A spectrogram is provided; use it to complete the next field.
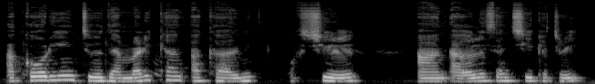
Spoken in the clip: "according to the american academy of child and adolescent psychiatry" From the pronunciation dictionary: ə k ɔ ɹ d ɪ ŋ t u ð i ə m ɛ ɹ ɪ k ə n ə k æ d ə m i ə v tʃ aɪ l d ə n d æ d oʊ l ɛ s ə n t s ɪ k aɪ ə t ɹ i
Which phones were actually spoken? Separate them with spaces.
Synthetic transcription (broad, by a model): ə k ɔ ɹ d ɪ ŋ t u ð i ə m ɛ ɹ ɪ k ə n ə k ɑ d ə m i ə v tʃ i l ə n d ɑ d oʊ l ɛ s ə n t s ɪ k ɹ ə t ɹ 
